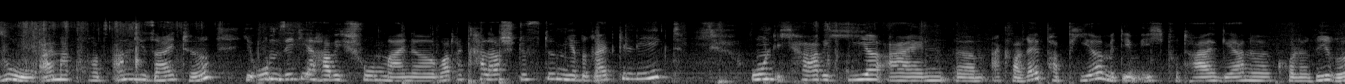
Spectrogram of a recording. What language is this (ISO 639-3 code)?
deu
